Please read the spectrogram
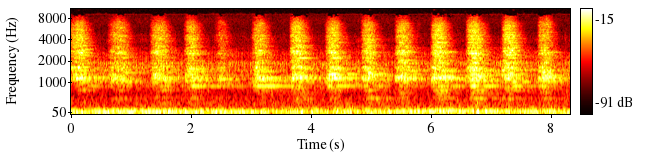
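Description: Jersey cow being milked by hand: faint, short hissing squirts of milk into a pail in a steady alternating rhythm, nearly two squirts a second.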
